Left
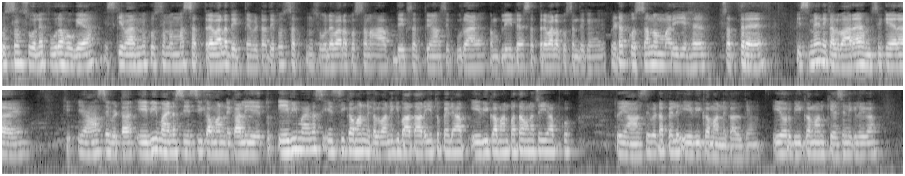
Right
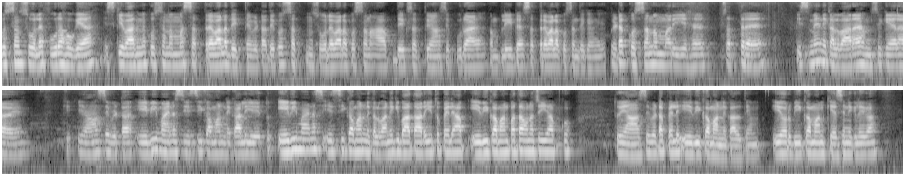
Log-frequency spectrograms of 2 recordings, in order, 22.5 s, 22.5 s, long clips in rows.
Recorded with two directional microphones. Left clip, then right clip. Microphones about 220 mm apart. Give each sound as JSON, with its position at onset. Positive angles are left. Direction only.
{"t": 0.0, "sound": "speech", "side_deg": -45}
{"t": 2.2, "sound": "speech", "side_deg": -25}
{"t": 9.0, "sound": "speech", "side_deg": -5}
{"t": 16.0, "sound": "a man's voice", "side_deg": -45}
